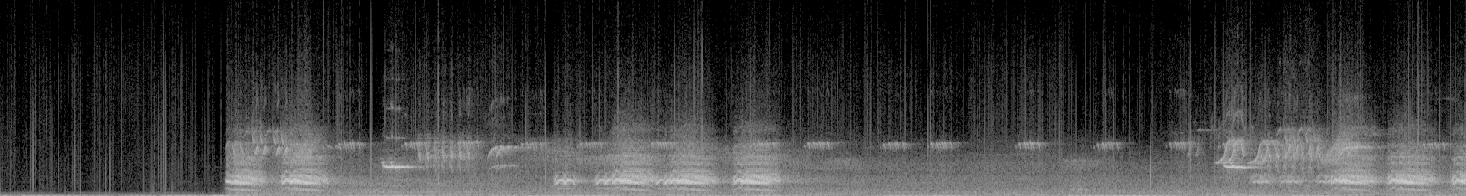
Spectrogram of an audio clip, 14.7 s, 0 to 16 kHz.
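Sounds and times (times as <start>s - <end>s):
crows cawing in harsh bursts: 2.2s - 3.6s, 5.5s - 8.0s, 12.4s - 14.6s.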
